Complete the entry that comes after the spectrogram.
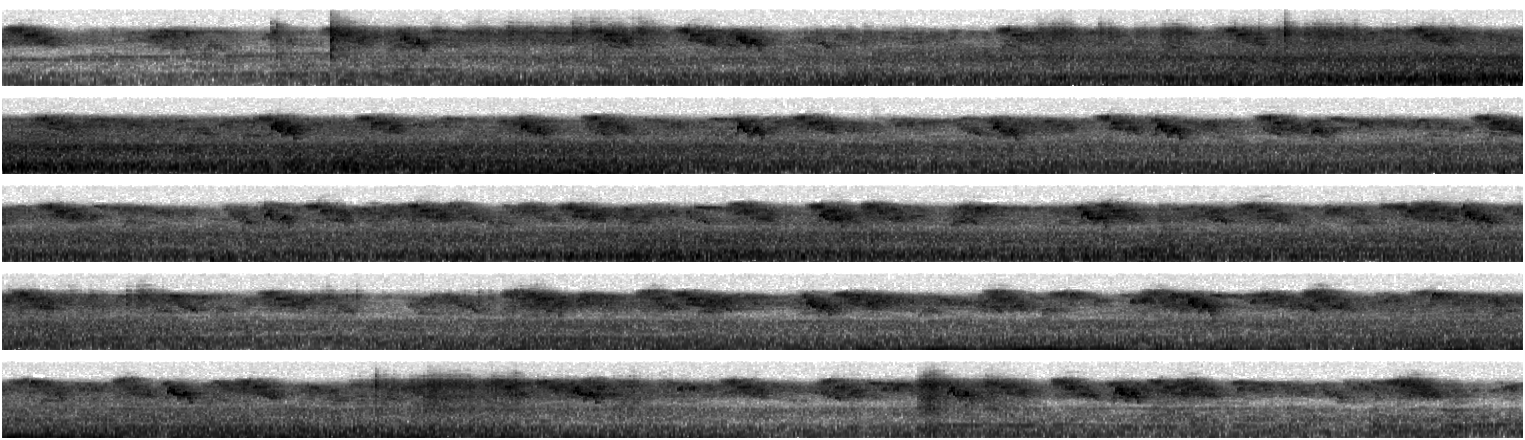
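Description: Small birds chirping busily and without pause, many quick high chirps a second, over a steady low background noise.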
